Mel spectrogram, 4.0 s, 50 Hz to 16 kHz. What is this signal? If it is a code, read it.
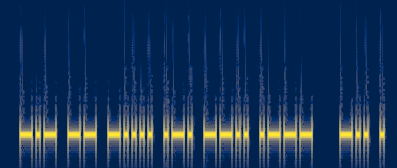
Morse code, heard as a keyed tone, about 30 wpm, 700 Hz. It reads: KM6RZJ DE
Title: USA Callsign DE Callsign - 6 Characters - 30wpm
